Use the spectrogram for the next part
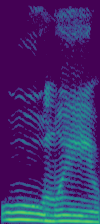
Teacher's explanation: звук ш ми неначе проковтнули і його не чути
